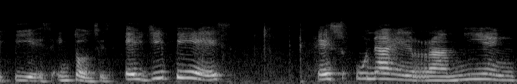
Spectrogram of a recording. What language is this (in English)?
Spanish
